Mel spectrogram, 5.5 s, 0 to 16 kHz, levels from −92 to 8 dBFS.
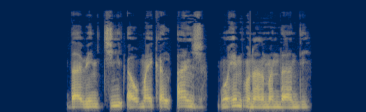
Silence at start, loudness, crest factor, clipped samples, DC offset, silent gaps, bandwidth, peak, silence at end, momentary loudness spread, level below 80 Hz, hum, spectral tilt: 1.05 s; -17 LUFS; 18 dB; under 0.1%; under 0.1%; 3.13-3.25 s; 11.5 kHz; 0 dBFS; 0.85 s; 7 LU; -56 dBFS; none; -5 dB/octave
